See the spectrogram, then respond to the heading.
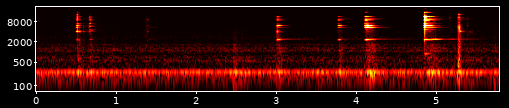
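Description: A counterfeit silver bar, the heavier one with a different font, is balanced on a finger and tapped for a ping test. It gives a series of short, high clinks that die away almost at once, unlike the long hanging ping of a real bar, marking it as fake.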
